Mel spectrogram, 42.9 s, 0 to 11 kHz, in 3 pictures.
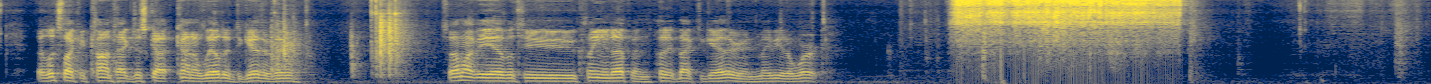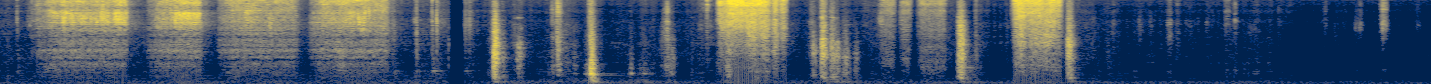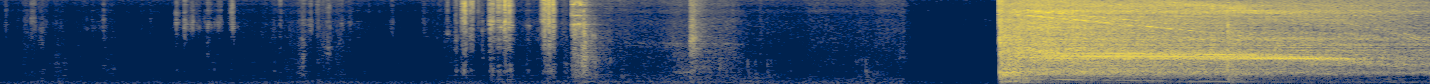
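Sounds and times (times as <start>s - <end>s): hiss: 9.5s - 11.9s, 14.7s - 18.2s, 21.5s - 22.2s, 24.4s - 25.0s.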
